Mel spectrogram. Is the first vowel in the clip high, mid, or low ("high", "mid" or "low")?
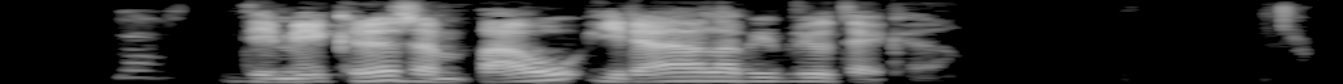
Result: high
